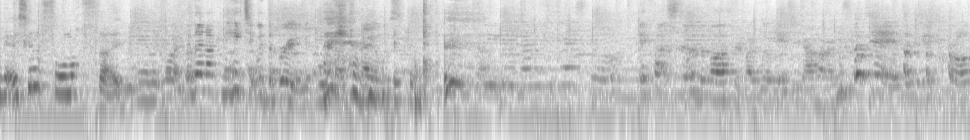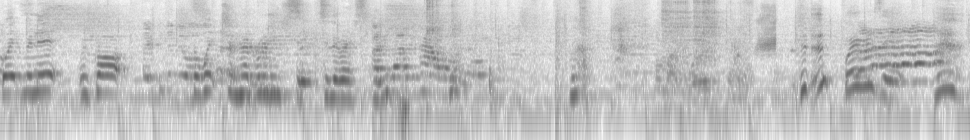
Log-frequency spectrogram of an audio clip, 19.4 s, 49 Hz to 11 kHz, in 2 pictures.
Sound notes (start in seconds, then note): 17.1 laughs; 18.4 argh!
